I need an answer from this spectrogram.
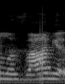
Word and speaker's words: lasagna: I'm like, it's real G's move in silence like lasagna, because like the G in lasagna is silent.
